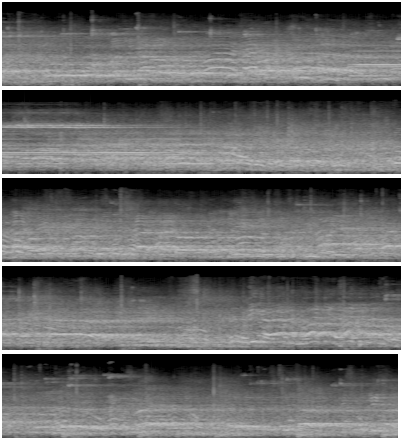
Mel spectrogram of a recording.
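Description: A crowd murmurs and calls out in an echoing indoor hall.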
